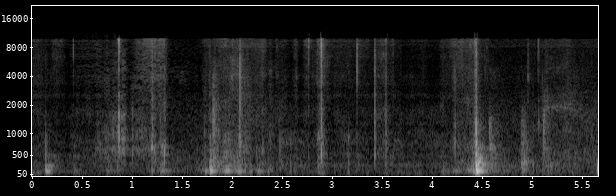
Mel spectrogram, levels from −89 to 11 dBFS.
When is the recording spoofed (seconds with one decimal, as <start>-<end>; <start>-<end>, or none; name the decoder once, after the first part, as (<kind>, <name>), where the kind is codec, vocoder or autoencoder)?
0.0-0.7 (codec, SNAC); 2.5-4.2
